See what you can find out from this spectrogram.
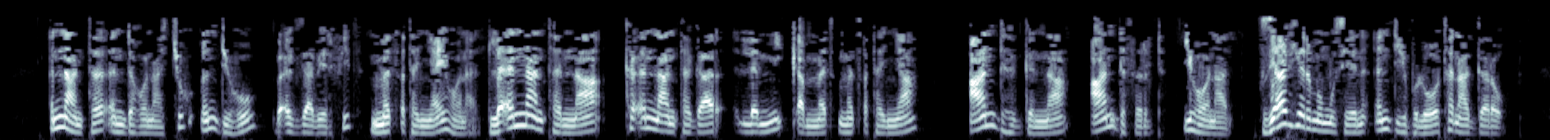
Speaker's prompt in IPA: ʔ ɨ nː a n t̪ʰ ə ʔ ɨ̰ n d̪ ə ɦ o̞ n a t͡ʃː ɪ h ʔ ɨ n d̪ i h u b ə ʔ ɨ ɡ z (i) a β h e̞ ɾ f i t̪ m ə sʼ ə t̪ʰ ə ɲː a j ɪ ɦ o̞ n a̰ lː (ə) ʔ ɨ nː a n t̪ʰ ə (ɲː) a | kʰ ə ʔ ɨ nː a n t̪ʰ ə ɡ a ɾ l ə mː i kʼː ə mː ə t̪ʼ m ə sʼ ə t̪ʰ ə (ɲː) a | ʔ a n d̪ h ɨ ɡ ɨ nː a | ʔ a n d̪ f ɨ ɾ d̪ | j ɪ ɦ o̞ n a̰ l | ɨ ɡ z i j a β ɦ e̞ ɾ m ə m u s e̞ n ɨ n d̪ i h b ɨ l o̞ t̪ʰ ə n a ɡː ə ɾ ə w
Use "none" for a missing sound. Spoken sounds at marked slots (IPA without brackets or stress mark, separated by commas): j, ə, nː, ɲː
